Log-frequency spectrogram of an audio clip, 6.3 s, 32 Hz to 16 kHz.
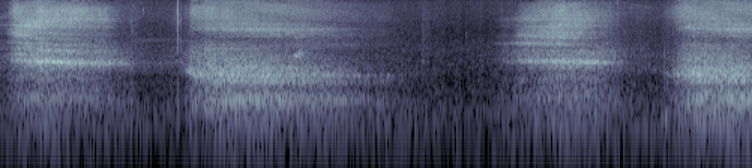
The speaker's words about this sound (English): For that, we do 30 breaths.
